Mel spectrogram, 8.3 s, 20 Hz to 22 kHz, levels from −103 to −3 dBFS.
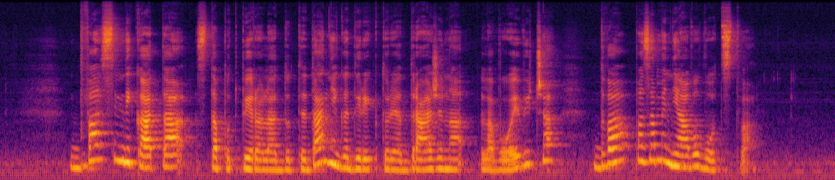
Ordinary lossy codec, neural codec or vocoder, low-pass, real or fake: none; vocoder, 44.1 kHz, 128 mel bands every 256 samples, BigVGAN v2; none; fake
